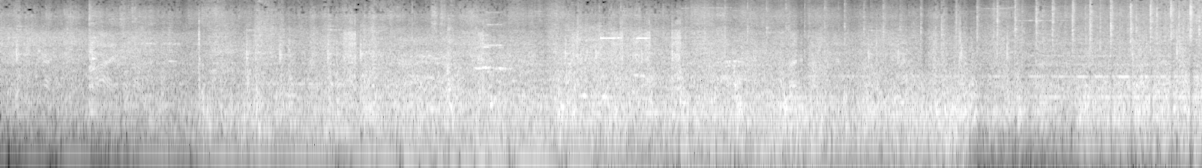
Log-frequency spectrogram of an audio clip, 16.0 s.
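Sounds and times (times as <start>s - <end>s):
freight train rolling past: 0.0s - 16.0s
wheels clicking over rail joints: 0.0s - 16.0s
wheel squeals: 5.7s - 8.9s, 13.5s - 16.0s.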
